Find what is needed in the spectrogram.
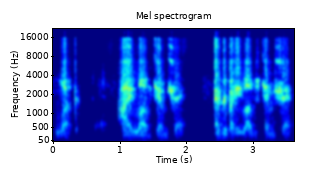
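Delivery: usual speaking voice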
